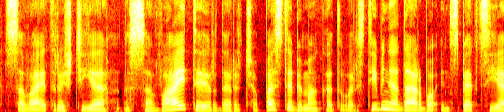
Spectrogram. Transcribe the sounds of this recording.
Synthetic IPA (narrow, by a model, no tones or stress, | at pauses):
sɐʋɐɪt̪ɾɐʃʲt̪ʲiːjɛsɐʋɑˑɪt̪ʲeːɪɾd̪ɐɾt͡ʃʲɛpɑːsʲt̪ʲɛbʲɪmɐkɐt̪ʋɐ̰lʲsʲt̪ʲiːbʲɪnʲeːd̪ɑːɾboːʔɪnʲsʲpʲɛkt̪sʲɪjɛ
